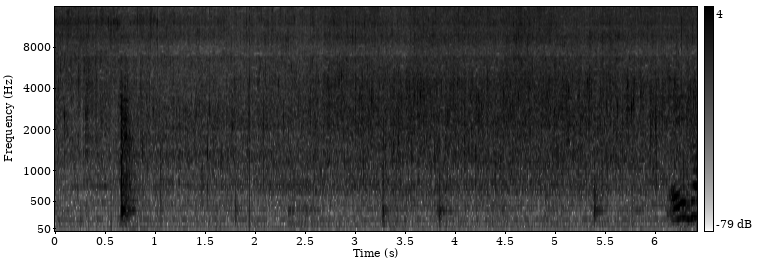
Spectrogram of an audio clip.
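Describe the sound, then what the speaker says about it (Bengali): Paneer frying in hot white oil in a pan for an eggplant and paneer dish, a continuous close sizzle with occasional clinks of stirring, no voices. "তেল গরম হয়ে গেছে পনিরটাকে একটু ভাজা করে নেবো"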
